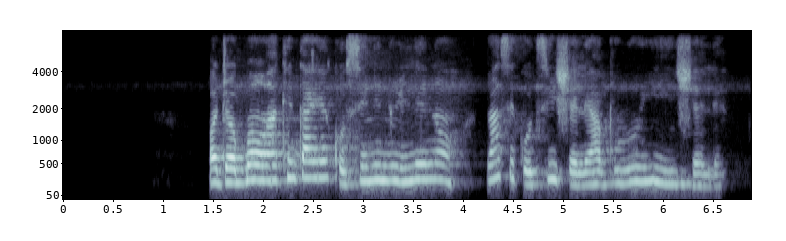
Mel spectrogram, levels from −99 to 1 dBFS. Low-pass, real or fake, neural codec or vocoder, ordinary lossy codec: 7.2 kHz; fake; vocoder, 22.05 kHz, 80 mel bands, WaveNeXt; none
